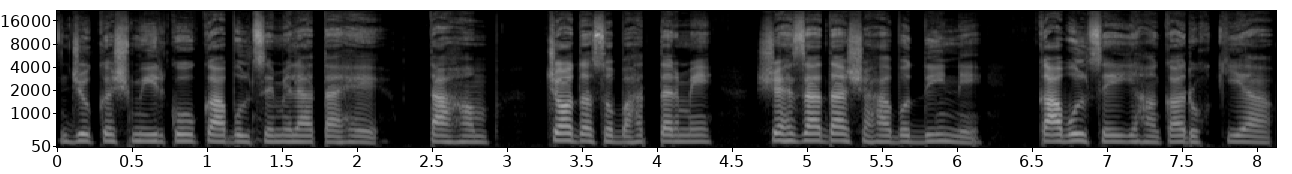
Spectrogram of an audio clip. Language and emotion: Urdu, neutral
